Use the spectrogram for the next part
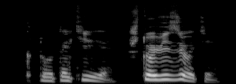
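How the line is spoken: Grumbled in foreign tongue. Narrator (Russian): пробурчал стражник на Арконском

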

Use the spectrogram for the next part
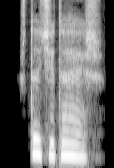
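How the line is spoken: Sleepy question. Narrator (Russian): еще сонным голосом спросила

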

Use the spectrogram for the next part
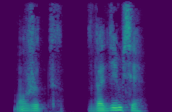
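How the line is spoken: Quiet suggestion. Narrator (Russian): тихо предложил Шамиль

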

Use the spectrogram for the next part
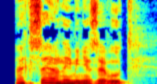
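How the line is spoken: Sighing. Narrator (Russian): вздохнула

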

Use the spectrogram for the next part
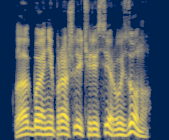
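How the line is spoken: Skeptical snort. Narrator (Russian): хмыкнул Федор

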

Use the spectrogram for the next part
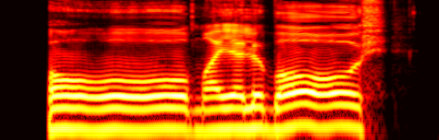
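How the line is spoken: Sung in bass. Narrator (Russian): Пропели басом

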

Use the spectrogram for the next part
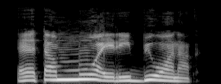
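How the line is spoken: Barely restrained growl. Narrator (Russian): прорычал он, едва сдерживаясь

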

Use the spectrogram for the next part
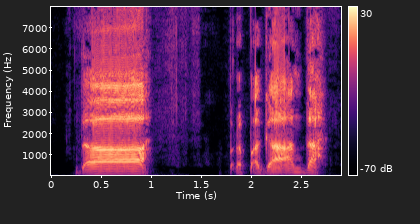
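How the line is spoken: Drunken laugh, mouth full. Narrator (Russian): адъютант, прожевывая сардинку, пьяно хохотнул

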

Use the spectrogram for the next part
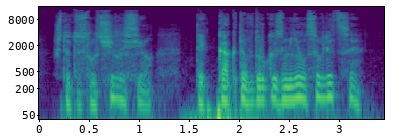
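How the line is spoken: Whisper. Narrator (Russian): Нори шепнула

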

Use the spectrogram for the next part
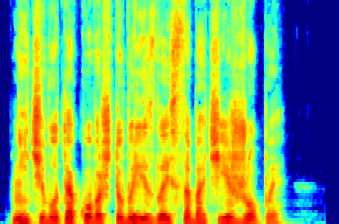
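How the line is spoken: Angry reply. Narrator (Russian): Злобно ответила Лизи

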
